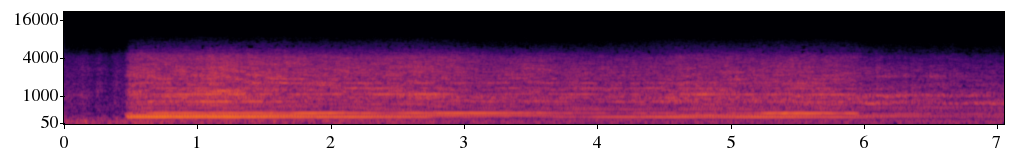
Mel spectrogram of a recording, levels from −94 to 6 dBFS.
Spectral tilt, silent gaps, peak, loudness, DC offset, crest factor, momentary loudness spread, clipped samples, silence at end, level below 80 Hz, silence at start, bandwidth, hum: -6 dB/octave; none; -16 dBFS; -33 LUFS; under 0.1%; 16 dB; 13 LU; under 0.1%; 0 s; -56 dBFS; 0 s; 7.6 kHz; none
